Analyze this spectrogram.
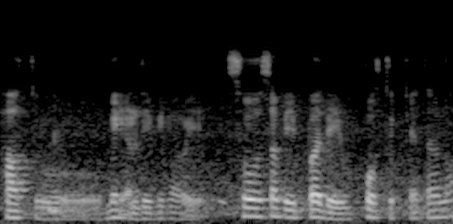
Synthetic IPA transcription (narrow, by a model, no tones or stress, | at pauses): hawtṵmekə̰livĩŋa̰ḭt̚sosãmpipəldewɔk̚tuɡɛdəlɔ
